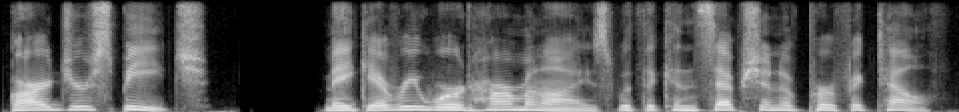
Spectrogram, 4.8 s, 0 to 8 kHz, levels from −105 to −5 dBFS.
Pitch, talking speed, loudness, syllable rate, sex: 165 Hz, 165 wpm, -19 LUFS, 5.2 syllables/s, female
